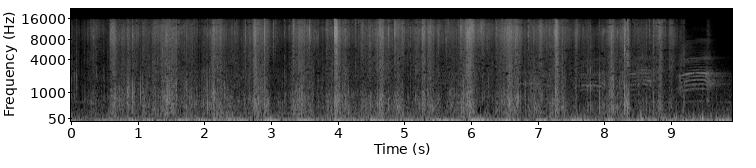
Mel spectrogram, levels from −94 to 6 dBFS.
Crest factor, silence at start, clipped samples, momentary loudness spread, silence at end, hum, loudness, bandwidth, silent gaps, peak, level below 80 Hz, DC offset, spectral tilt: 30 dB; 0 s; under 0.1%; 14 LU; 0 s; none; -37 LUFS; 16.5 kHz; none; -10 dBFS; -50 dBFS; under 0.1%; -1 dB/octave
